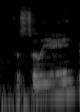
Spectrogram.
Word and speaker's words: Facilier: Mine is either Captain Hook Thinking a Happy Thought or my new Dr. Facilier, the Remarkable Gentleman.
